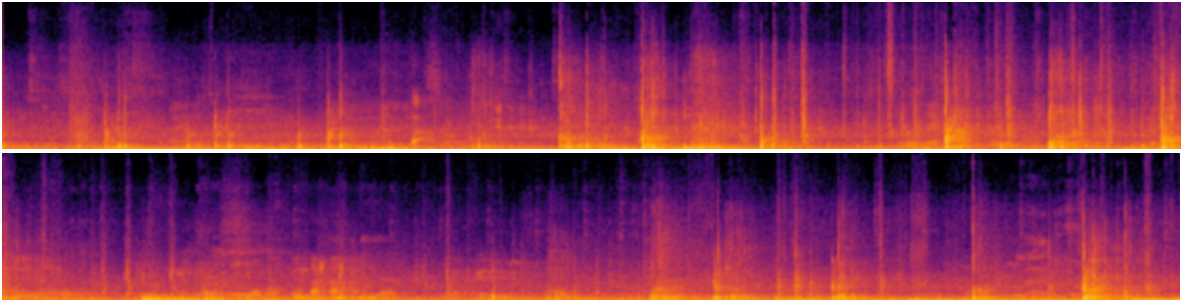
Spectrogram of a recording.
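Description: Paddle rackets strike a ball with sharp pops outdoors.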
